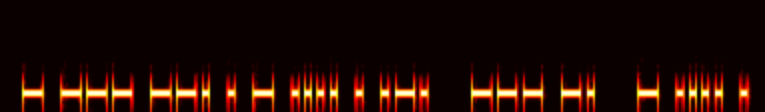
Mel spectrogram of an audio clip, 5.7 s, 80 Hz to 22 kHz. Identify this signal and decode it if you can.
Morse code, heard as a keyed tone, about 25 wpm, 700 Hz. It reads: TOGETHER ON THE
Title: Sentences from Top 1300 Words 25wpm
